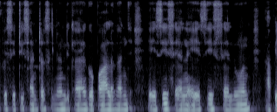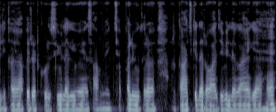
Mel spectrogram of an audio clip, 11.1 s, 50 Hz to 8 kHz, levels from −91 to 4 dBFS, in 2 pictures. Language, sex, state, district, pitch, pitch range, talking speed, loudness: Hindi, male, Andhra Pradesh, Chittoor, 95 Hz, 90-100 Hz, 225 wpm, -34 LUFS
